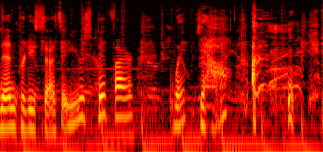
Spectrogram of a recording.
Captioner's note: laughs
